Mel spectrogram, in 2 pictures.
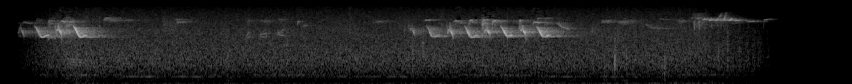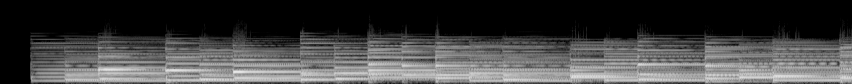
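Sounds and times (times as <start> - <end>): soft woodland hiss: 0.2 - 7.8
songbird singing: 0.2 - 7.8.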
